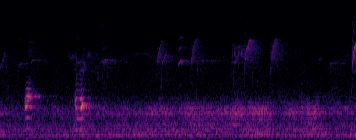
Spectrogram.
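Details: Large-billed crow giving an unusual call: two short mid-pitched notes about a second apart, followed by a run of faint high rising chirps, against constant outdoor background noise.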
